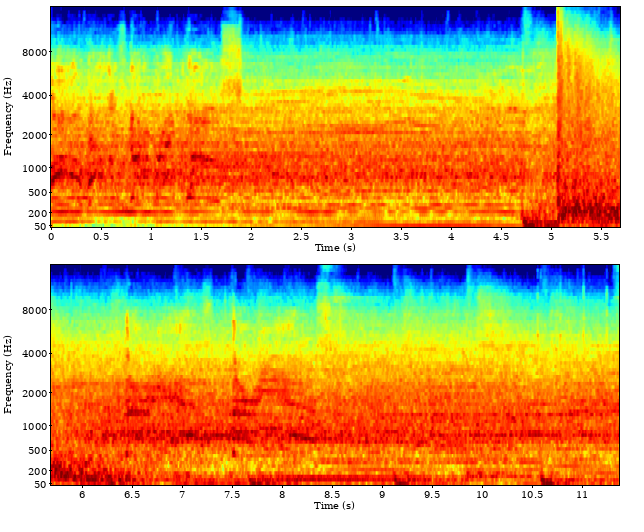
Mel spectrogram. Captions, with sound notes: All hell is gonna break loose. (crowd cheers) (explosion booms) There he is! There he is! (crowd cheers)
